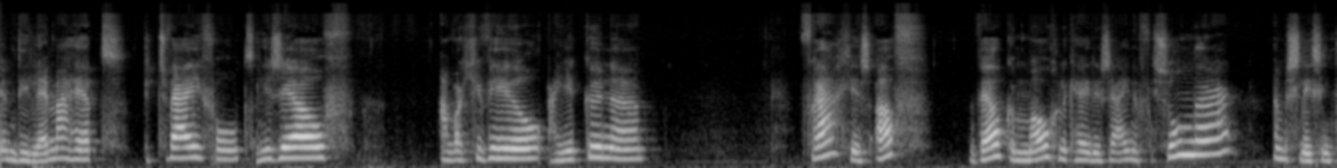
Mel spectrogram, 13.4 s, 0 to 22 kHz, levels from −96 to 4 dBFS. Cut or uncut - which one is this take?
cut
